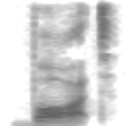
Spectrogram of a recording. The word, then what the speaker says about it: bought: bring brought brought bu bought bought catch caught caught fight fought fought seek sought sought teach taught taught think thought thought remember that the g is silent in these verbs verbs with three different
